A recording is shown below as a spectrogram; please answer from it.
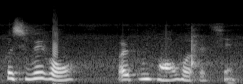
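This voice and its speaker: A woman playing an impatient, sharp-tongued employer who scolds her maid irritably. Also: on the high side, moderate pace, muffled recording, slight background noise, natural voice. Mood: irritable.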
